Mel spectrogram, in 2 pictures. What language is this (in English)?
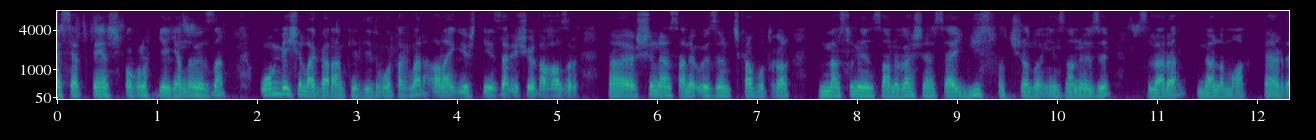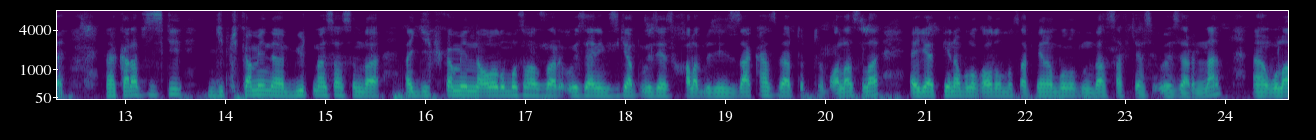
Turkish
